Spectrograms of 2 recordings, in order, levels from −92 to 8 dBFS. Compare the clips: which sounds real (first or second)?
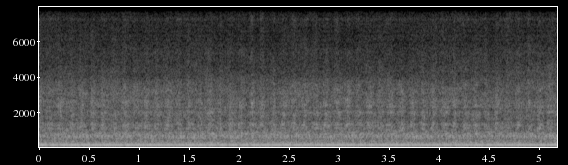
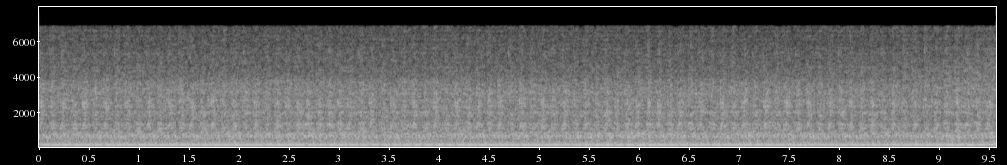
second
